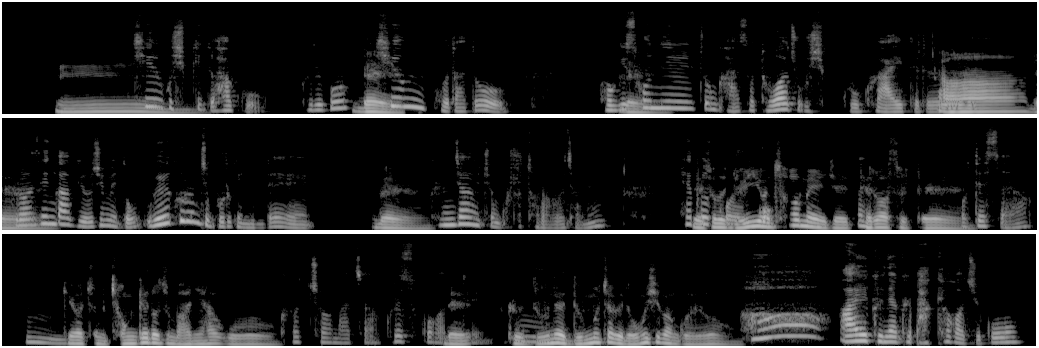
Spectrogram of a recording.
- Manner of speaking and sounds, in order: other background noise; gasp
- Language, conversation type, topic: Korean, unstructured, 봉사활동을 해본 적이 있으신가요? 가장 기억에 남는 경험은 무엇인가요?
